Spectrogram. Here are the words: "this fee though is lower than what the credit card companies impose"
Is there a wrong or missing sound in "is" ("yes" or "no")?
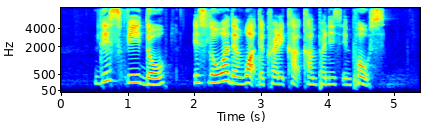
yes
